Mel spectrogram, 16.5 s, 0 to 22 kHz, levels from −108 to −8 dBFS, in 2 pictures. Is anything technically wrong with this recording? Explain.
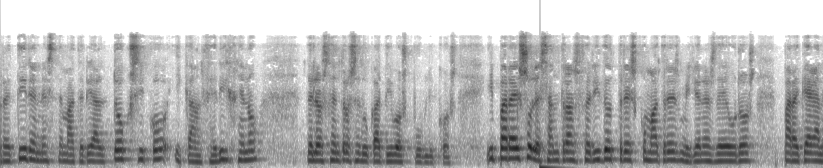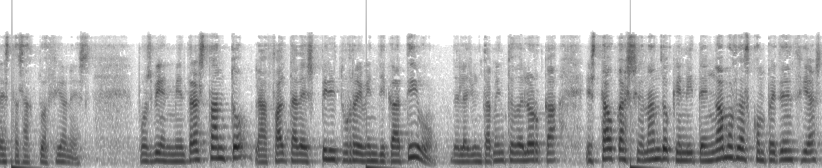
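Yes. A DC step occurs four times, at 5.40, 8.34, 11.89 and 14.53 s: the waveform's zero line jumps by about -31 dBFS, then drains away through a 2 Hz high-pass, so each jump lands as a low thump while the sound continues unchanged.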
